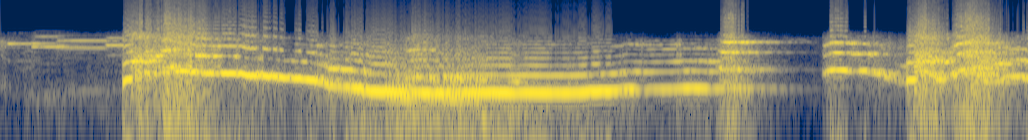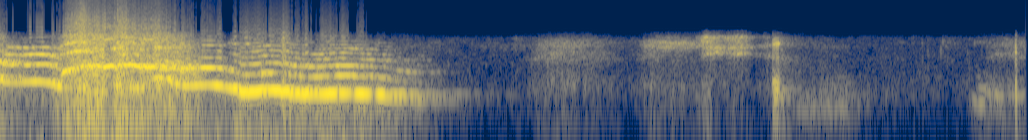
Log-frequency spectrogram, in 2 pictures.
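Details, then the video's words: A ringtone sends two dogs into a howling competition: long drawn-out howls sliding down in pitch, then a second burst of yipping howls, fading to quiet with faint tones at the end. "Annoying ringtone sends dogs wild"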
